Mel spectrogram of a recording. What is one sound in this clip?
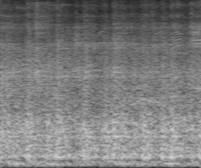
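Drums beat loudly.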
